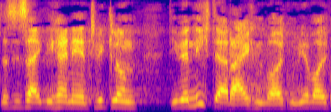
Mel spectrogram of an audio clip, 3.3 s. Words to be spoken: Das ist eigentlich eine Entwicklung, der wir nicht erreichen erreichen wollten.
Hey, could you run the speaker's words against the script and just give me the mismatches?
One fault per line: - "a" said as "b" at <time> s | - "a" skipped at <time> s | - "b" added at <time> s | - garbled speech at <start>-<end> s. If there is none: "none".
- "der" said as "die" at 1.7 s
- "erreichen" skipped at 2.6 s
